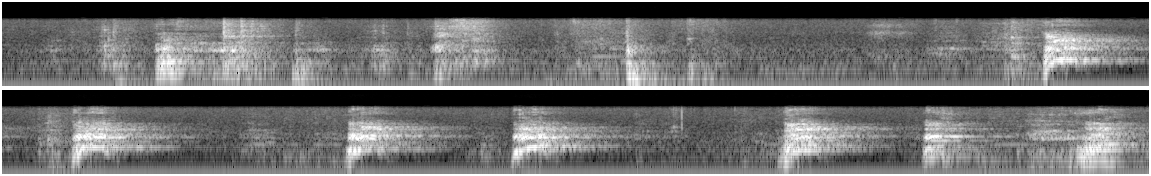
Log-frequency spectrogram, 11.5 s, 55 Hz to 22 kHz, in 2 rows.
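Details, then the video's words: Lilly, a 10-month-old Great Dane puppy, barking indoors at a kitchen lid set on the floor; loud broadband barks, single and in pairs, irregularly spaced roughly every one to two seconds, with quieter huffs between. "Great Dane Puppy ... Afraid of a Lid?!?!"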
